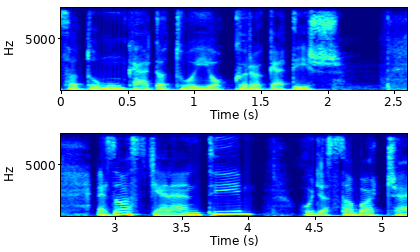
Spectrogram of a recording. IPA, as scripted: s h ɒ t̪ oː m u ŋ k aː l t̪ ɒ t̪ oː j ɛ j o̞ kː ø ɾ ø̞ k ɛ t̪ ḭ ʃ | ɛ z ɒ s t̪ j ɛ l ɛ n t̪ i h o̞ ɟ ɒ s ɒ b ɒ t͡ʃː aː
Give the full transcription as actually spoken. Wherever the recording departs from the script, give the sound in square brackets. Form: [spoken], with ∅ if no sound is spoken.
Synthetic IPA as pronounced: s h ɒ t̪ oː m u ŋ k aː l t̪ ɒ t̪ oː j [i] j o̞ kː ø ɾ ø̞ k ɛ t̪ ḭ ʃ | ɛ z ɒ s t̪ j ɛ l ɛ n t̪ i h o̞ ɟ ɒ s ɒ b ɒ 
